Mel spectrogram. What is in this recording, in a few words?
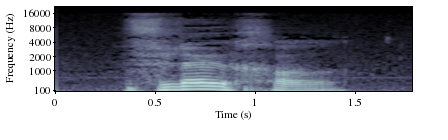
"vleugel", Dutch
